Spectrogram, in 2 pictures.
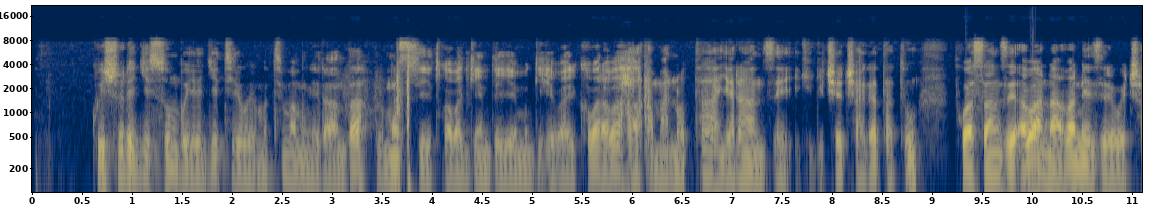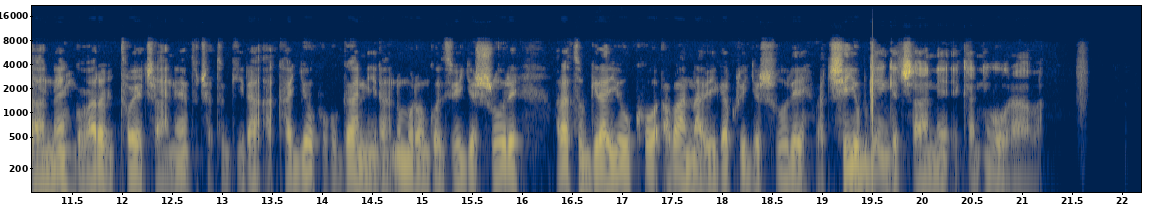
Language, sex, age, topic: Rundi, male, 25-35, education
